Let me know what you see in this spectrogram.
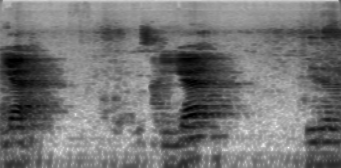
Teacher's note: Makhrajnya di tengah lidah, menempel pada langit-langit atas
